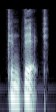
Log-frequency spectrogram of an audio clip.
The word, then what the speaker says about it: convict: here's the interesting thing when those words are used as a noun the stress tends to be on the first syllable as we would expect given the passage of time but when they're used as a verb they tend to retain their original stress on the final syllable think about that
